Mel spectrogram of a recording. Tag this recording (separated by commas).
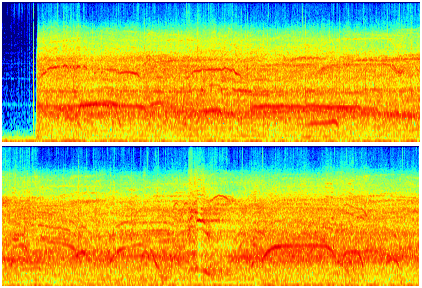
Human group actions, Crowd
